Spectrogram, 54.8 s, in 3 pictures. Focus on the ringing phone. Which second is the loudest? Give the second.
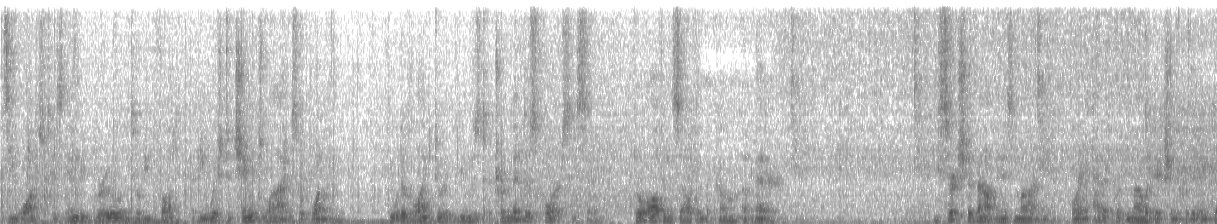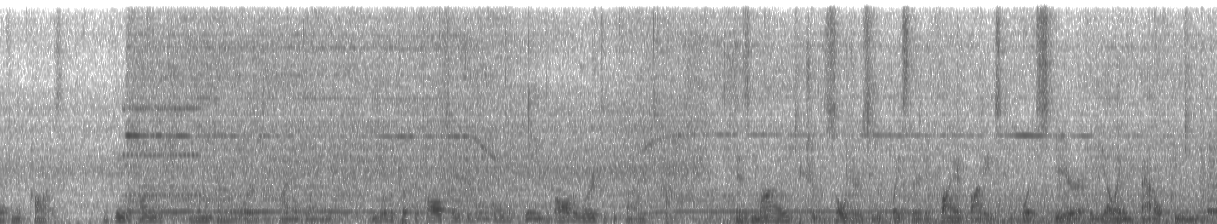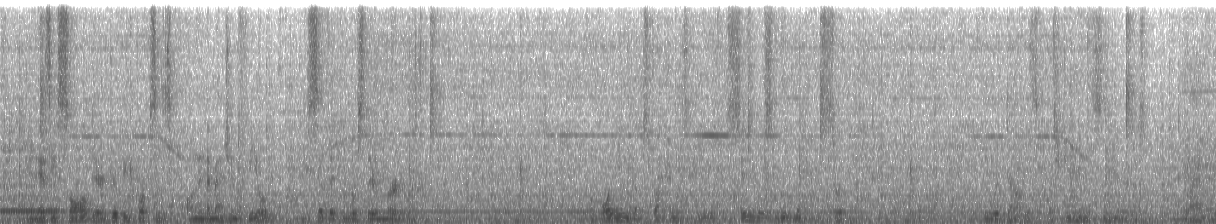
37 s.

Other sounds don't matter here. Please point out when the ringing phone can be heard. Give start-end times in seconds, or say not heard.
20.1-21.3, 36.4-37.5.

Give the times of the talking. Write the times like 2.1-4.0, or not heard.
0.0-11.8, 14.0-28.1, 29.2-42.9, 45.4-49.4, 51.2-54.7.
